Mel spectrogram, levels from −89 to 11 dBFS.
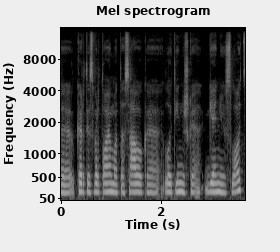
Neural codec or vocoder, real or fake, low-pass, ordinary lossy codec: vocoder, 44.1 kHz, 128 mel bands every 512 samples, BigVGAN v2; fake; 14.4 kHz; MP3, 96 kbps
